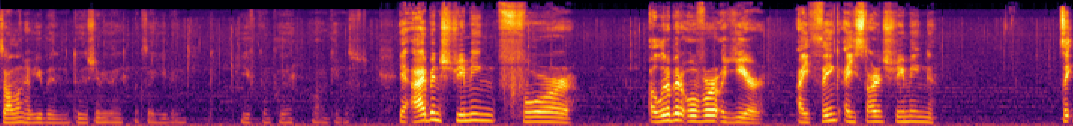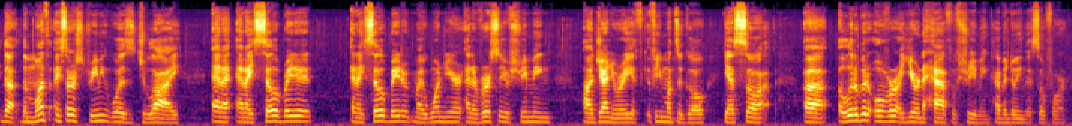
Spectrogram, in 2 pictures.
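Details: Adult male streamer with a self-reported stutter; he says it takes him a while to say what he is thinking and he often stutters or repeats himself; stuttering.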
